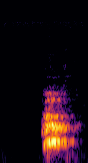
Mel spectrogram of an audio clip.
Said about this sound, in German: Na, hört mal hier. Ach, mein Hund.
